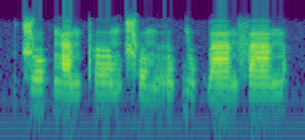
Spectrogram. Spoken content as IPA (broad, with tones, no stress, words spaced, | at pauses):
t͡ɕoː˥˩k̚ŋa˧m pʰɤː˦˥mt͡ɕʰo˨˩m ru˦˥k̚ju˨˩k̚baː˧m fa˦˥m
